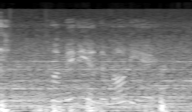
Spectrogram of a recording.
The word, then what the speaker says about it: Chlamydia pneumoniae: Chlamydia pneumoniae. Okay, that is pronounced chlamydia pneumoniae.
